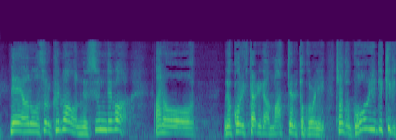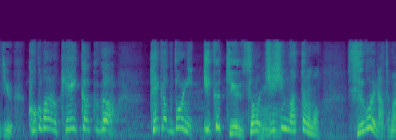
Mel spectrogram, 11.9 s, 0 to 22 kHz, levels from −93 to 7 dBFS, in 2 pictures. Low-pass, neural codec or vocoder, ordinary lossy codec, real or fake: 7.2 kHz; codec, 32 kHz, 1.9 kbps, SNAC; MP3, 32 kbps; fake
